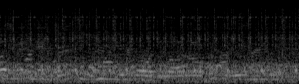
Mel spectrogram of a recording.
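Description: A domestic sewing machine stitching free-motion thread drawing, a fast, even mechanical whir with rapid needle chatter, steady and close, running under a woman's speech.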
